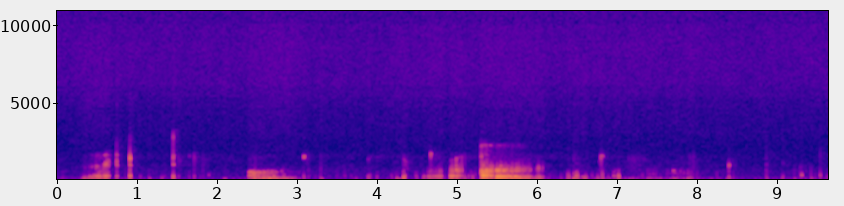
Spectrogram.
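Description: Bursts of gurgling, bubbling belly rumbles with short clicks between them, ordinary bowel sounds.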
